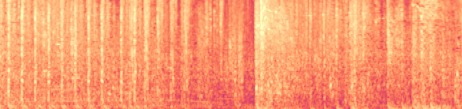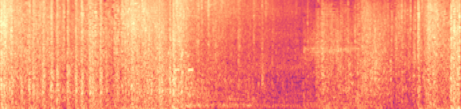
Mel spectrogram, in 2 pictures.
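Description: A motorbike engine revs and roars.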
